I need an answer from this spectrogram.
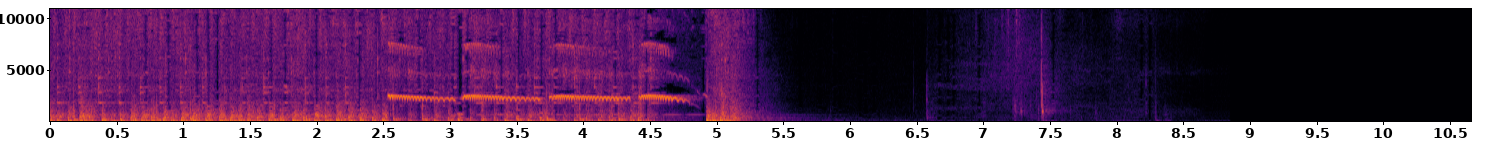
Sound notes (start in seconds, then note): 2.5 four whistling sounds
